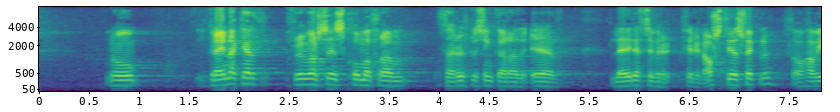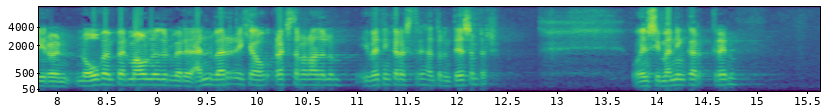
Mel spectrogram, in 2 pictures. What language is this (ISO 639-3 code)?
isl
